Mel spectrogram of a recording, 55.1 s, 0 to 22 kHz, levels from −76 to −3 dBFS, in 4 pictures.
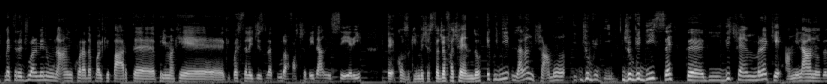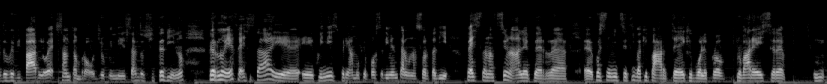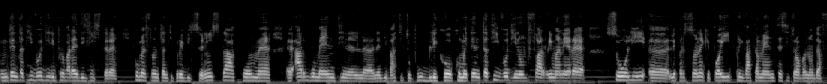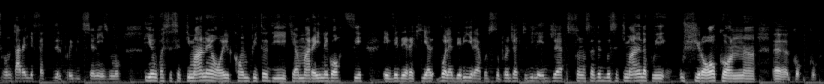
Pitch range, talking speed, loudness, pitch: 140-165 Hz, 155 wpm, -28 LUFS, 150 Hz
